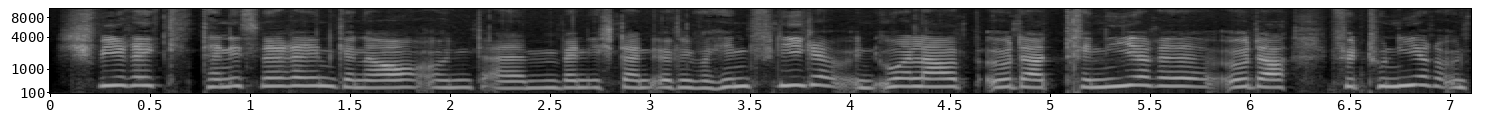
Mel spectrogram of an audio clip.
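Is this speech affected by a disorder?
Yes: deafness; deaf from birth, hears from 80 decibels, nothing under 120 without aids, Phonak hearing aids, lip-reads; learned speaking as child using balloons, speaks well, better than many deaf people.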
